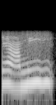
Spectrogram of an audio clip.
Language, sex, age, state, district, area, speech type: Bengali, female, 30-45, West Bengal, Dakshin Dinajpur, urban, conversation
